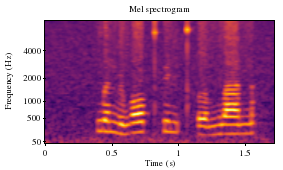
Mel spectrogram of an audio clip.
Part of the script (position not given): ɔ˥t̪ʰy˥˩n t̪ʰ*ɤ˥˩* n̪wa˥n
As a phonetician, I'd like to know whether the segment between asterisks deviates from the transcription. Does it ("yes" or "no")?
yes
